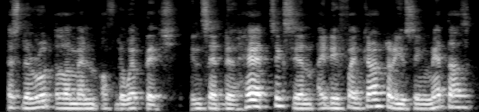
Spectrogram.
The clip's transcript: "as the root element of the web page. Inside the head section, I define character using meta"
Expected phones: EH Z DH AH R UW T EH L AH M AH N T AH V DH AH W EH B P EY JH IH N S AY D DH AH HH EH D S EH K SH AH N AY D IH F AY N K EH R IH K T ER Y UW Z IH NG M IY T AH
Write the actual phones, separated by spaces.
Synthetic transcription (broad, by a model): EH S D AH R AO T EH L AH M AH N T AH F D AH W EH B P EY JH IH N S AY D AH HH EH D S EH K S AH N AY D IH F AY N K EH R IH K T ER Y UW S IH NG M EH T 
